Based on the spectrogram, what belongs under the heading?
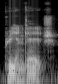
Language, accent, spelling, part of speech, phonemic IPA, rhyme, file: English, US, preengage, verb, /ˌpriː.ɪnˈɡeɪd͡ʒ/, -eɪdʒ, En-us-preengage.ogg
- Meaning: To engage previously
